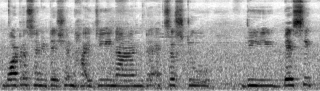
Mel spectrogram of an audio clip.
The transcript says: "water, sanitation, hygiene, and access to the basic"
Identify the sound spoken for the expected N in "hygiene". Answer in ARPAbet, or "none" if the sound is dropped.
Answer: N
